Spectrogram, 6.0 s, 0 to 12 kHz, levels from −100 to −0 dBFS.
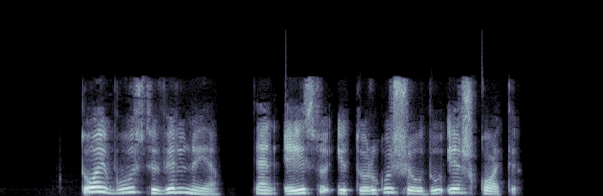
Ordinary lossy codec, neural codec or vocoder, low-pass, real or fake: AAC, 32 kbps; codec, 16 kHz, 8 kbps, FunCodec, trained on Chinese and English, 25 frames a second; 7.2 kHz; fake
